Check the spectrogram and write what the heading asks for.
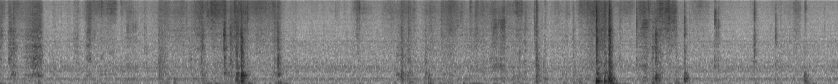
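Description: Scattered knocks and light handling noises of objects being moved, with the loudest knocks a few seconds in and about nine seconds in, over a steady low hum.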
